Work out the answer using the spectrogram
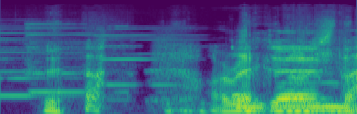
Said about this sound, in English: And sorry about that. That's the ring doorbell.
